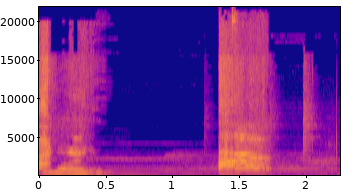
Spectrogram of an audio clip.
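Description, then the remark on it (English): A person imitates a cat's meow twice, a softer drawn-out mew and then a louder, sharper one after a short pause, with no other talking. “I think there's a cat inside.”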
